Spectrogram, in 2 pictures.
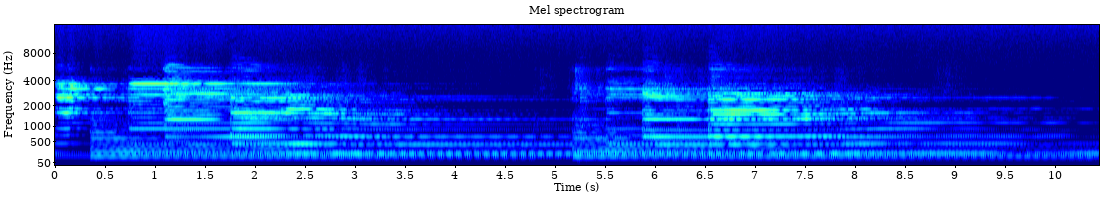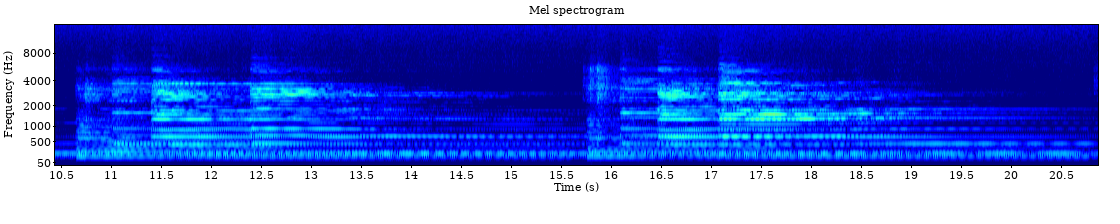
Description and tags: Sample of a slide guitar from a live noise music recording
slide, sound, strange, jesus, burger, ambient, guitar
